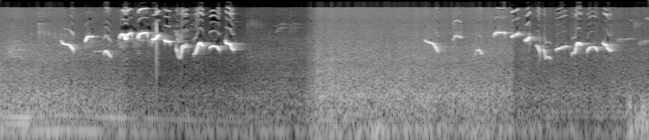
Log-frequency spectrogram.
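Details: Prinia from NTB singing in two bursts of rapid, high, slurred whistled notes separated by a pause of about three seconds with faint background noise.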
